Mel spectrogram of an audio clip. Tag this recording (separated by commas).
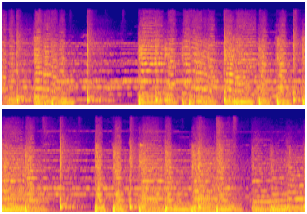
Theme music, Music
